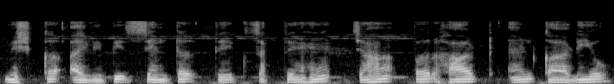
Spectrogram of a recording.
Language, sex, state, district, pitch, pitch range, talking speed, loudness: Hindi, male, Rajasthan, Jaipur, 115 Hz, 110-120 Hz, 115 wpm, -17 LUFS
